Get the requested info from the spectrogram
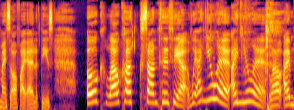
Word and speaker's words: Laokwansathitaya: Laokwansathitaya. – But there's a TH in there, but it's not pronounced TH, it's, right? – Yeah, the H is silent.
